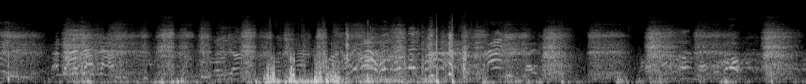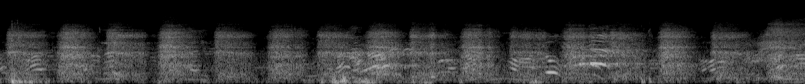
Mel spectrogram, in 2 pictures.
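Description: Footsteps thud quickly and steadily on artificial turf as a player runs.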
